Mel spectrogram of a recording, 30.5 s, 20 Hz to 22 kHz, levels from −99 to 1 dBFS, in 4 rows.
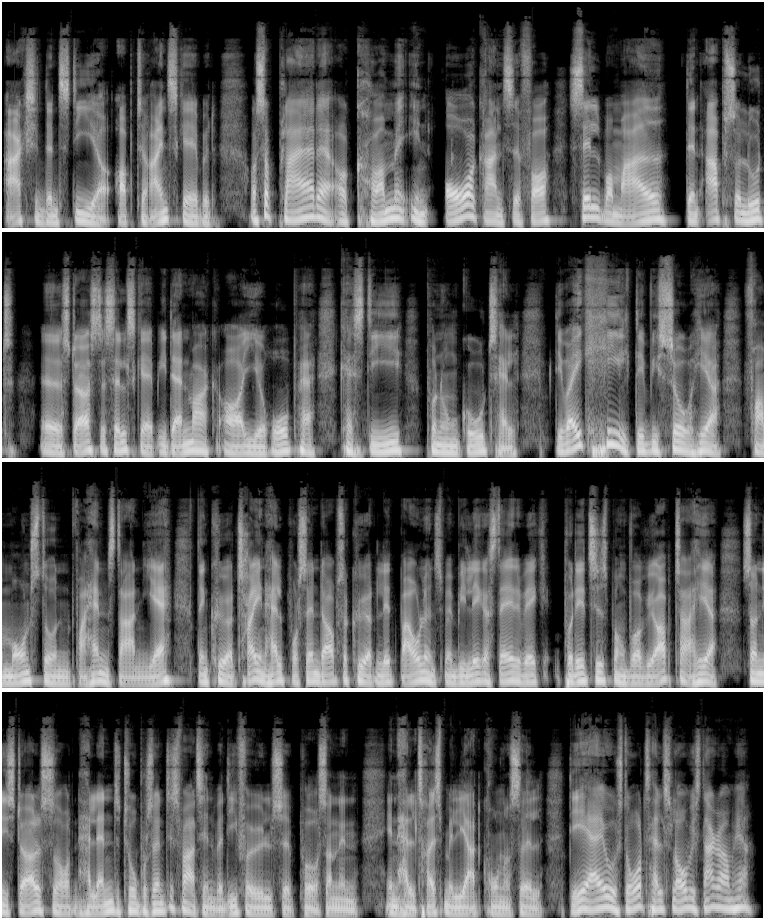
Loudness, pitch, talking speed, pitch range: -19 LUFS, 100 Hz, 190 wpm, 90-110 Hz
